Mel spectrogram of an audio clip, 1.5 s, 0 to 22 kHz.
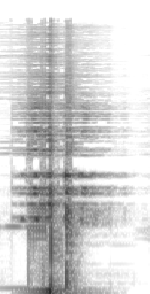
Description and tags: Attacks and Decays - Double Hit 2
Noise reduction effect quite audible. Highly synthetic sounding with timbre changing throughout.
electronc, experimental, hit, spectral, synthetic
